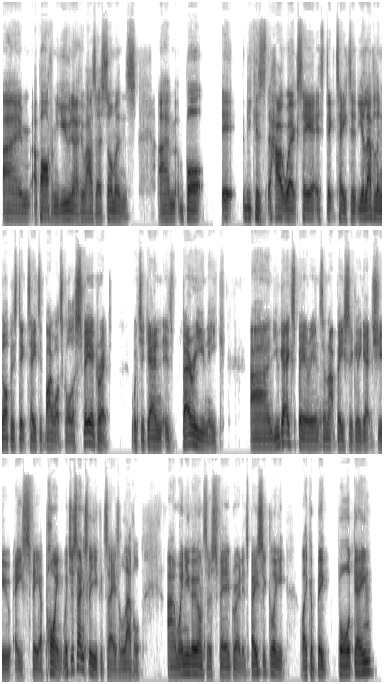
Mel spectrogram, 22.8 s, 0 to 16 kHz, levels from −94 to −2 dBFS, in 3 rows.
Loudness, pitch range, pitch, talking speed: -24 LUFS, 85-105 Hz, 95 Hz, 185 wpm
